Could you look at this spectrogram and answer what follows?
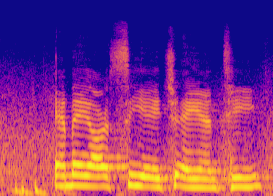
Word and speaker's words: Marchant: work of a Philadelphia artist named Edward Marchant ma rch a NT pronounced Marchant I discovered only recently who was recommended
